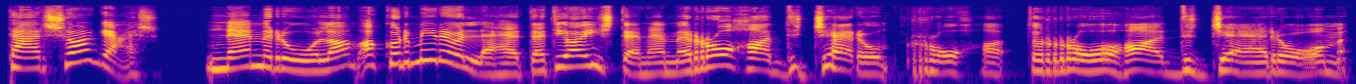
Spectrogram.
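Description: A woman's voice: medium pitch, lively intonation, a bit bright, dry recording, close to an everyday voice. A woman voicing a heartbroken young man who wails theatrically and pities himself, in a dry, close reading. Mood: melodramatic. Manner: theatrical wailing, self-pitying.

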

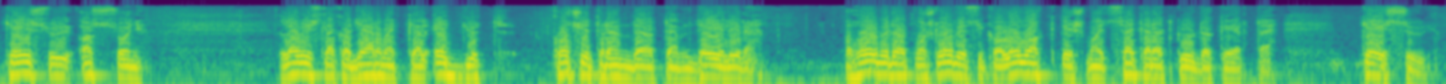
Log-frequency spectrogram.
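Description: A stern old landowner, gruff and used to being obeyed, as a male reader puts him on. He pushes out commands in a raised, hoarse-edged voice. The audio is a little muffled. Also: fairly low pitch, no room sound. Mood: commanding. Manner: commanding, shouting orders.

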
